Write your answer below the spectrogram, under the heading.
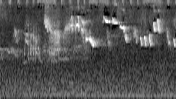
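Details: Birds in a park: quick, high chirps and short whistled notes, irregular and overlapping, over a quiet, faint background.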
